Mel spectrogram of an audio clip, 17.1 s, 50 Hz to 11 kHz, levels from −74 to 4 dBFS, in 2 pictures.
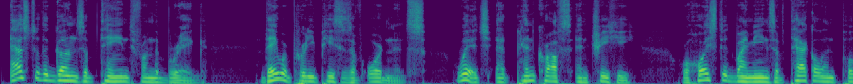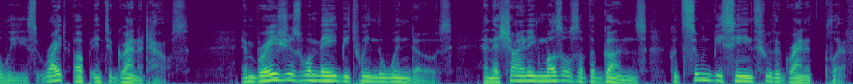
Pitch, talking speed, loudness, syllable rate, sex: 120 Hz, 185 wpm, -18 LUFS, 5.6 syllables/s, male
